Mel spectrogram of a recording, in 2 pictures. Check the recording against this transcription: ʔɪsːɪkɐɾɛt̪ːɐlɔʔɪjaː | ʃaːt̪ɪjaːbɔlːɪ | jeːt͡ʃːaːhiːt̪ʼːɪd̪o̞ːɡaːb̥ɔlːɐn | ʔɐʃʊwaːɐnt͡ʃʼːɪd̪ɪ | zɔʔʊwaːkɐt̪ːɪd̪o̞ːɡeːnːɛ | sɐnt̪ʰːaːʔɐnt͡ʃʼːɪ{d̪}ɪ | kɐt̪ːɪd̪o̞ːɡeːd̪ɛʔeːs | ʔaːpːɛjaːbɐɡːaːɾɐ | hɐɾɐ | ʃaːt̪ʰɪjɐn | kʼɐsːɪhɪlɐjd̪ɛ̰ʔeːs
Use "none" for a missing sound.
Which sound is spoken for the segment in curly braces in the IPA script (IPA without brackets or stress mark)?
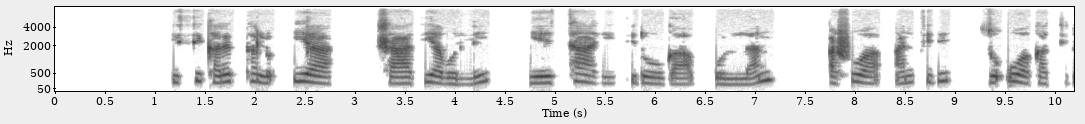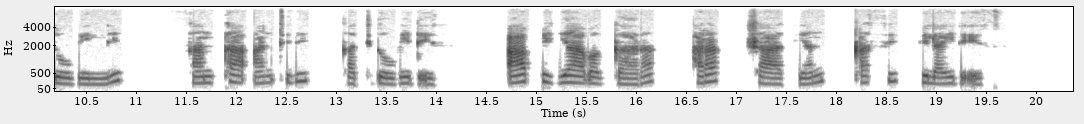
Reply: d̪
